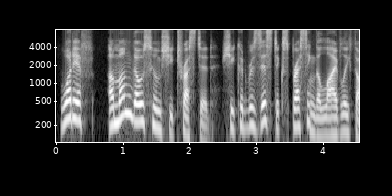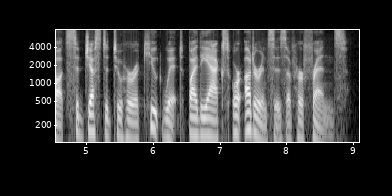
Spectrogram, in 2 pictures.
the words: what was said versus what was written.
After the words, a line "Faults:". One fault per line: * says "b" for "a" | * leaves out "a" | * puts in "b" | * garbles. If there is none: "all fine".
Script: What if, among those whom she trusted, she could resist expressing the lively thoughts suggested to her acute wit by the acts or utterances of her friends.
What if, among those whom she trusted, she could resist expressing the lively thoughts suggested to her acute wit by the acts or utterances of her friends.
Faults:
all fine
